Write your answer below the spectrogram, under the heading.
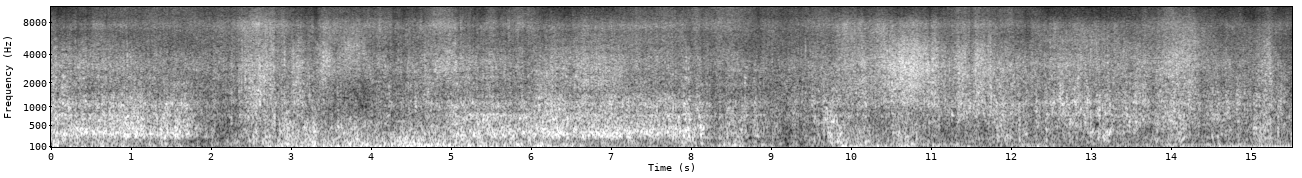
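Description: Snowboard sliding and scraping over packed snow in a steady rush, with wind blowing across the action camera's microphone.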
